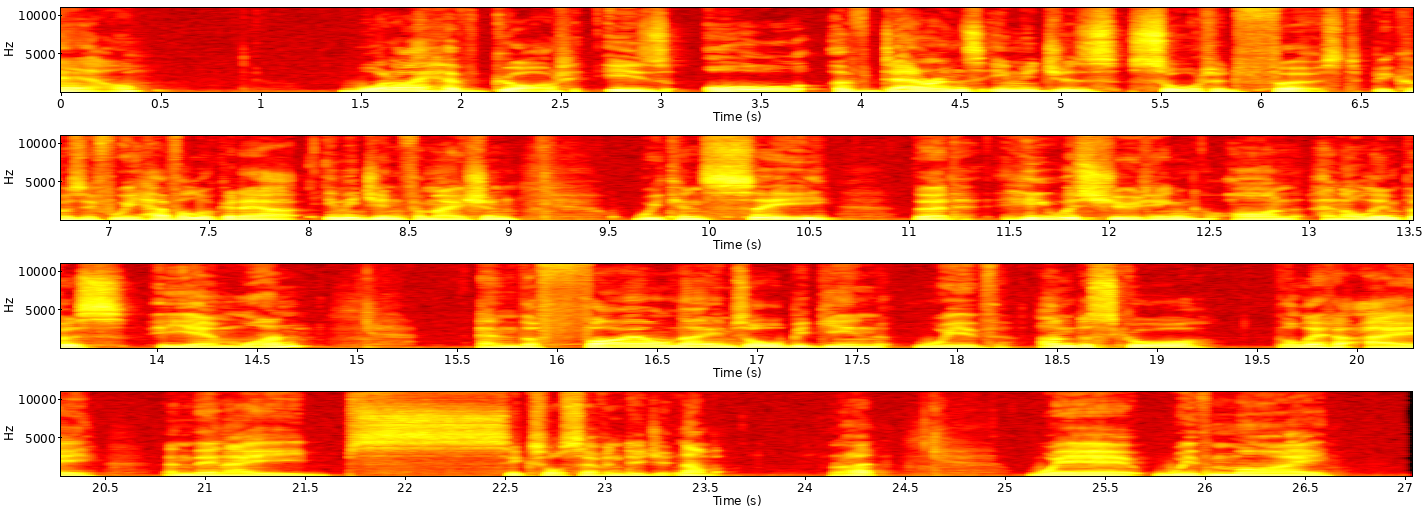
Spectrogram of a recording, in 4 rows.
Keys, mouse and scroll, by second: 8.1 click, 10.2 click.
